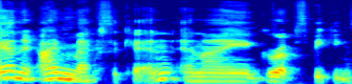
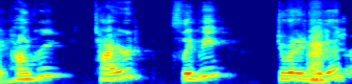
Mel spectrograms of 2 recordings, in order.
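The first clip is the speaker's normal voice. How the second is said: eager, higher-pitched prompting questions; helpful guessing; 6 semitones higher, 6 dB louder, faster than usual. Retold or imitated. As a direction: offer guesses, each a quick rising question. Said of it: "insert what they think you're feeling".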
